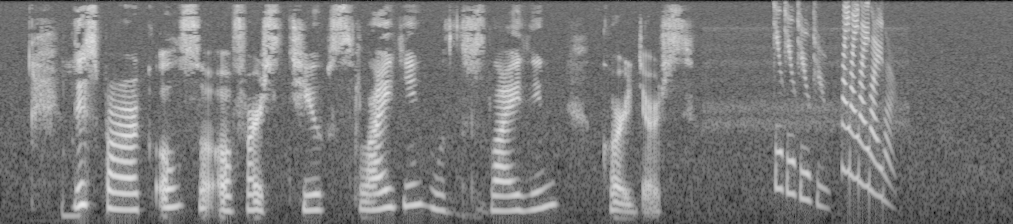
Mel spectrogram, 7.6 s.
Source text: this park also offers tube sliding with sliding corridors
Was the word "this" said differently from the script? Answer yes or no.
no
